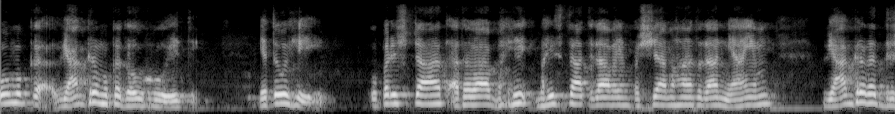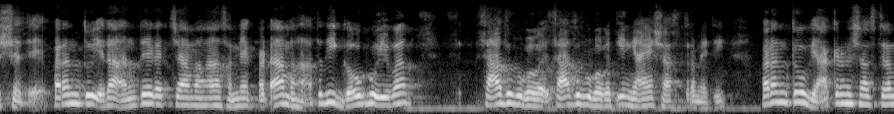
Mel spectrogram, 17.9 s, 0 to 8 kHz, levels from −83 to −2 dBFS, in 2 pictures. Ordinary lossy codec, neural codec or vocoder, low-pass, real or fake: none; codec, 16 kHz, 4 kbps, FreqCodec, smaller model; 7.2 kHz; fake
